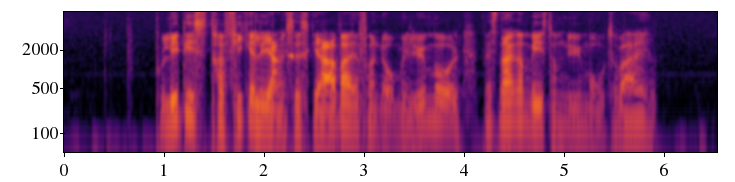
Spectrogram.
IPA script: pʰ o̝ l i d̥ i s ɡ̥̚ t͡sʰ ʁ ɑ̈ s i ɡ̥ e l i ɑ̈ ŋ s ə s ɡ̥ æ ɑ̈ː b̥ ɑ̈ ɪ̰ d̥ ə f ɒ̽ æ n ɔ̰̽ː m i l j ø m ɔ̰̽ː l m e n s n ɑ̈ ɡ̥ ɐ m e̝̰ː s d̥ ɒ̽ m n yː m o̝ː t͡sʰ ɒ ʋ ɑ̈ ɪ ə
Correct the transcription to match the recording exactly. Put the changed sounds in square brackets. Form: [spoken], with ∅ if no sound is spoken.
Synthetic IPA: pʰ o̝ l i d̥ i s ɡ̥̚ t͡sʰ ʁ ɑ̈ [f] i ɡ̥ [æ] l i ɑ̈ ŋ s ə s ɡ̥ æ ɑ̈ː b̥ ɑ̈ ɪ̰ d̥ ə f ɒ̽ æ n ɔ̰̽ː m i l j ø m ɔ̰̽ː l m e n s n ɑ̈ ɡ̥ ɐ m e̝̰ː s d̥ ɒ̽ m n yː m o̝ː t͡sʰ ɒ ʋ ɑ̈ ɪ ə

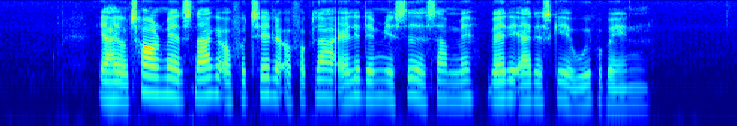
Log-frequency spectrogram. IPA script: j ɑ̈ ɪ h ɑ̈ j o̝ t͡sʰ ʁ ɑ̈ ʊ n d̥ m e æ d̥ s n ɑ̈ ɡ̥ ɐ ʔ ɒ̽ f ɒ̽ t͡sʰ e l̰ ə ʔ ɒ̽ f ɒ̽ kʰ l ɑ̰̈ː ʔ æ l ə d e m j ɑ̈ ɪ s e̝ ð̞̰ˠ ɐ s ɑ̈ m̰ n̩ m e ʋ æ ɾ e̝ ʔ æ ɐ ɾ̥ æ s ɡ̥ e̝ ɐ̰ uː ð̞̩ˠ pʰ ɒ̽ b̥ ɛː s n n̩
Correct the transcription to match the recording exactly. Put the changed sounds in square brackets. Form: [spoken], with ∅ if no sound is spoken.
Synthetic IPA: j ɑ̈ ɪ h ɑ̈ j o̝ t͡sʰ ʁ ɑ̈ ʊ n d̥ m e æ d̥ s n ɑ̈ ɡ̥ [ə] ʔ ɒ̽ f ɒ̽ t͡sʰ e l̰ ə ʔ ɒ̽ f ɒ̽ kʰ l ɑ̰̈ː ʔ æ l ə d e m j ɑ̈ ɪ s e̝ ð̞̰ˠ ɐ s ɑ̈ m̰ n̩ m e ʋ æ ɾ e̝ ʔ æ ɐ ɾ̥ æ s ɡ̥ e̝ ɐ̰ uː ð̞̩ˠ pʰ ɒ̽ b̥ ɛː [∅] n n̩

